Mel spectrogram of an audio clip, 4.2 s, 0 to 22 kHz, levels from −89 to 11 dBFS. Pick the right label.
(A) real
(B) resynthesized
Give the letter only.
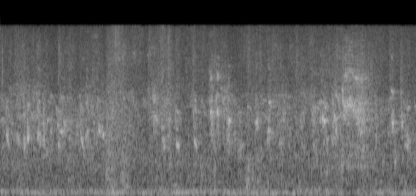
A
